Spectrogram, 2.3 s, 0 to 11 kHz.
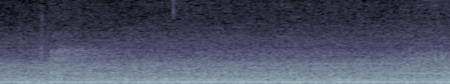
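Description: Computer fans running, among them three unmounted GIM 120mm PWM case fans plugged into a running test PC: a steady whirring hiss with a faint low hum.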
